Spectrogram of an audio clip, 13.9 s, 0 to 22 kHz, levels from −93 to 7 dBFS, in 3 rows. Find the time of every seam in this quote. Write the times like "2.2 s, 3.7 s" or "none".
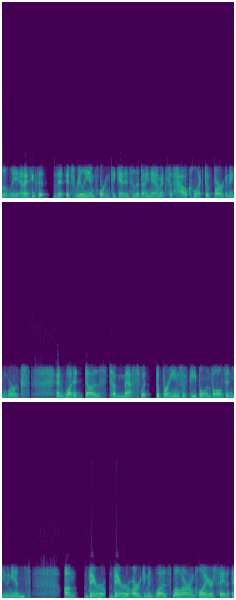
11.3 s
